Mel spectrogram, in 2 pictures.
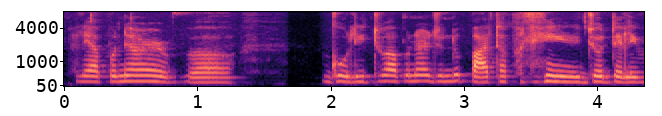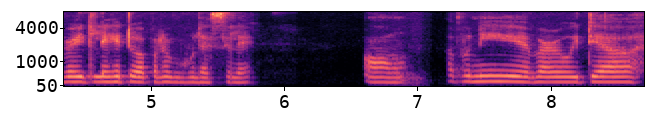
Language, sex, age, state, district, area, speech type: Assamese, female, 18-30, Assam, Dibrugarh, urban, spontaneous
